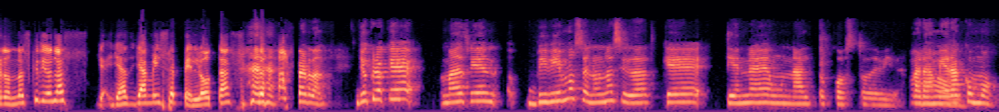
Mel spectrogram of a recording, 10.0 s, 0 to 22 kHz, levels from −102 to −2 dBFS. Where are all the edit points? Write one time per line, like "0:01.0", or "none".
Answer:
0:02.9
0:09.1

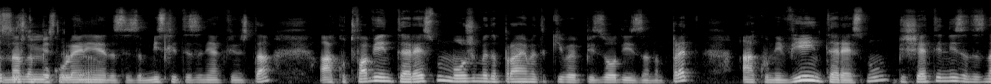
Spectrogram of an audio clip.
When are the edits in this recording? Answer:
none

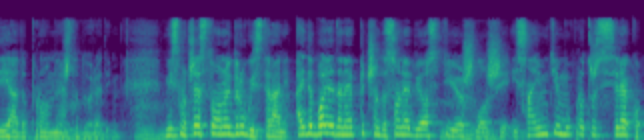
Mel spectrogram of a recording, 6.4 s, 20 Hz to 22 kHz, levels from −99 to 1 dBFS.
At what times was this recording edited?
none

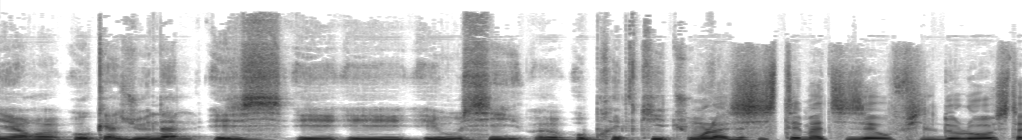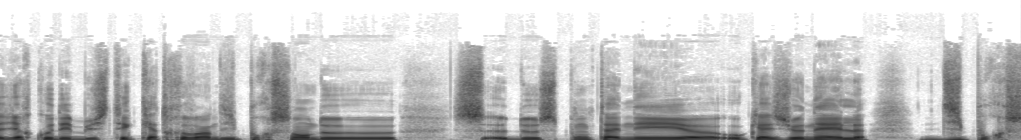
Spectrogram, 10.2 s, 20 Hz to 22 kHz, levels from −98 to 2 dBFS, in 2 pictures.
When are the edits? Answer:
none

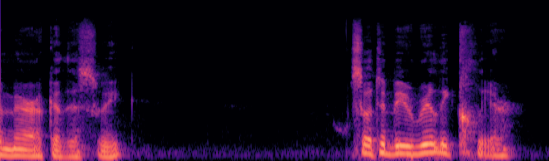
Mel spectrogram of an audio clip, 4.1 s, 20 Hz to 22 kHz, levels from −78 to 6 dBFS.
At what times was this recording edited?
none

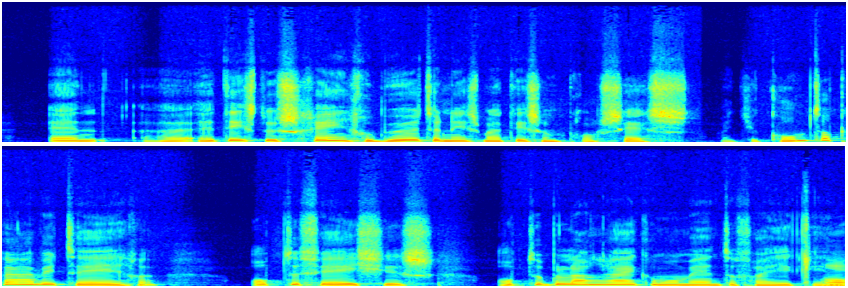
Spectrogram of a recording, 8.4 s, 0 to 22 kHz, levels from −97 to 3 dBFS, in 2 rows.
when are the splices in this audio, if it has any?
0:03.5

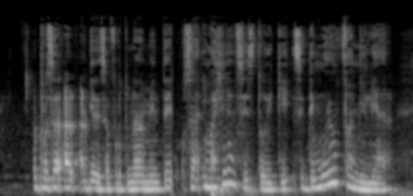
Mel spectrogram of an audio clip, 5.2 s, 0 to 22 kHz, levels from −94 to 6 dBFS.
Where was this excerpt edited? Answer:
0:01.1
0:02.1

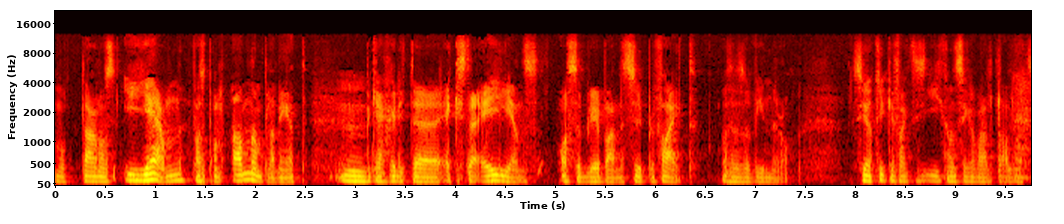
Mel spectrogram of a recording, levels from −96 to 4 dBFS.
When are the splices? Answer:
none

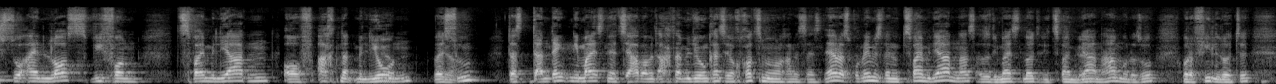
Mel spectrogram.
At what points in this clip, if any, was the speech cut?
0:02.8

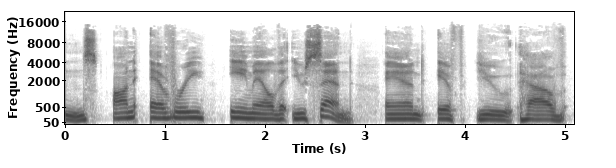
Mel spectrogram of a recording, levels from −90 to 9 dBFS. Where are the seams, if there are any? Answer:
0:03.1

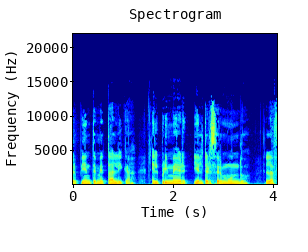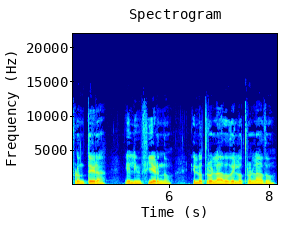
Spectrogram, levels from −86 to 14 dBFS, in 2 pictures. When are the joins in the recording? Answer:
0:01.4
0:06.3

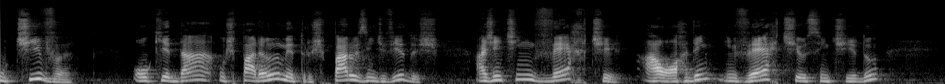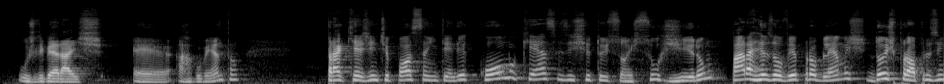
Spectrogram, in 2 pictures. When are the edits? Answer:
0:06.3
0:16.7

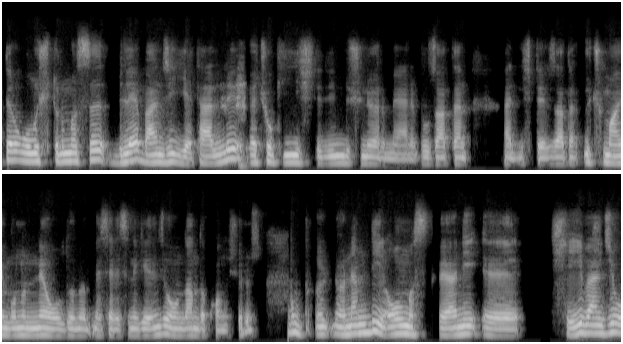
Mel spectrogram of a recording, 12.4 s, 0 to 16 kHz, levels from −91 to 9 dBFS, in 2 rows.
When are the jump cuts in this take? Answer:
0:09.0
0:10.5

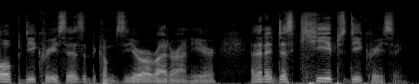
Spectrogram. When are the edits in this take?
none

